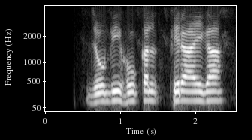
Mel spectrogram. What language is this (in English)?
Hindi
